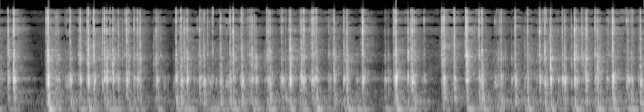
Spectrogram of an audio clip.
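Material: Plastic.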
